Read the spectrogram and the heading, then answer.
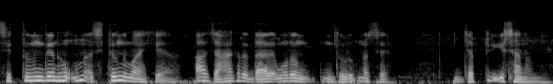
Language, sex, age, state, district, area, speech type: Santali, male, 30-45, West Bengal, Purulia, rural, spontaneous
